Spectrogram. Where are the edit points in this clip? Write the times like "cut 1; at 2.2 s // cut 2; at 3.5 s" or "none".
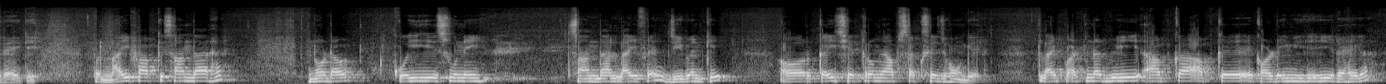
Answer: none

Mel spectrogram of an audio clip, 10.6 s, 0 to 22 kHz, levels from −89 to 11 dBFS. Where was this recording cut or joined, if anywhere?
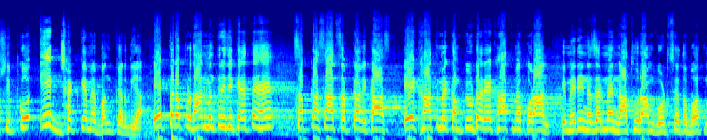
cut 1; at 2.2 s // cut 2; at 8.3 s

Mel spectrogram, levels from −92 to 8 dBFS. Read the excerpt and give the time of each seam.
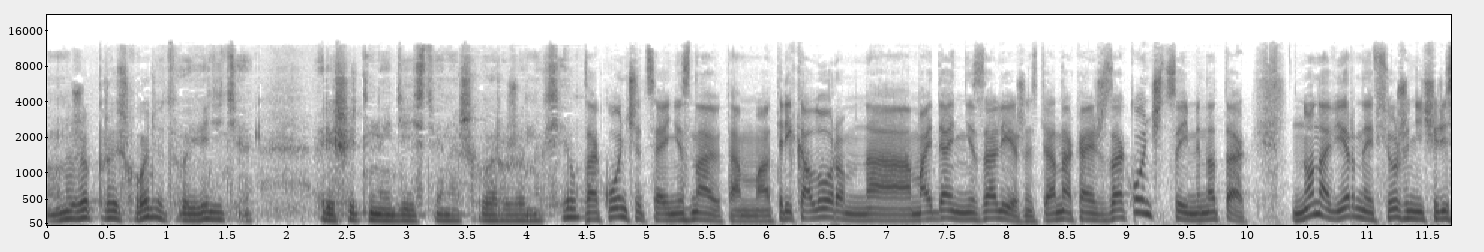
cut 1; at 4.5 s

